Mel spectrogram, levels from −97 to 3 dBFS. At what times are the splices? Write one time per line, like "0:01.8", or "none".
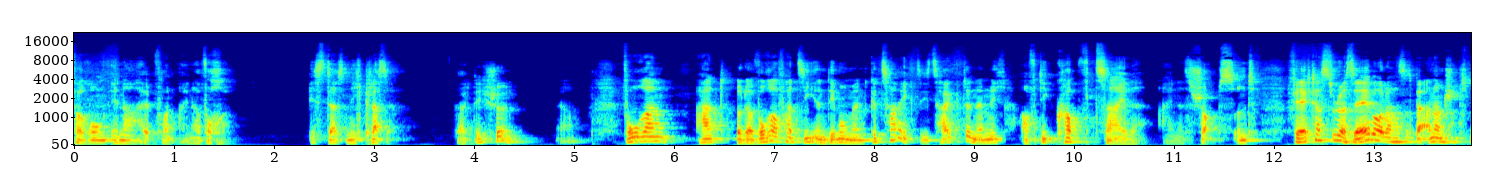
0:09.3

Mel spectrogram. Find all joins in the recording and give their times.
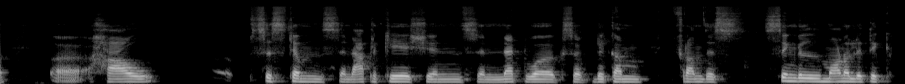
0:06.6

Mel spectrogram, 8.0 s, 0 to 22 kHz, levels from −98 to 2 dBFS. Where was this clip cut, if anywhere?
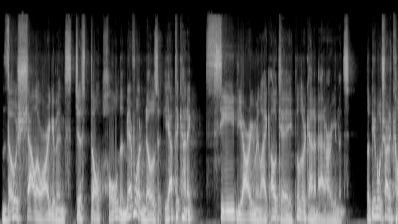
none

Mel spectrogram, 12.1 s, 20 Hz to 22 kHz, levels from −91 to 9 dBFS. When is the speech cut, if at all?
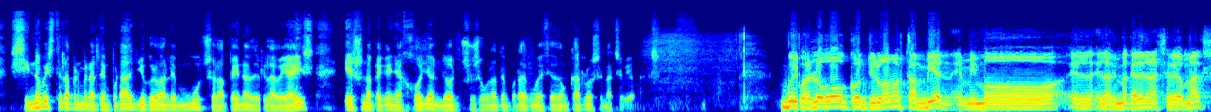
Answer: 0:02.6
0:04.6
0:08.0

